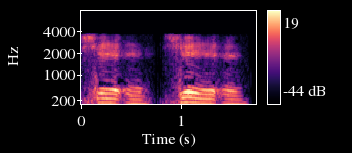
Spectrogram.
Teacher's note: الشين حرف مرقق يبقى الألف ترقق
